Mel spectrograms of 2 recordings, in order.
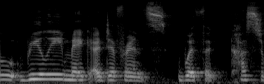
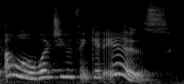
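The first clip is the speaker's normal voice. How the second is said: high-pitched mock doctor's question; imitated doctor; 8 semitones higher than usual. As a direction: put on a high doctor voice, asking the patient. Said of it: "And they're like".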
